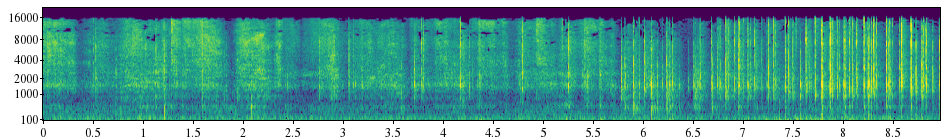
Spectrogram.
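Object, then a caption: Plastic pump bottle of liquid. Long acrylic nails tap and scratch a tall, clear plastic pump bottle of liquid body-care product, with a blue label and an orange pump, held close. Steady, bright scratching and rubbing gives way to faster, sharper tapping clicks that grow louder toward the end.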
